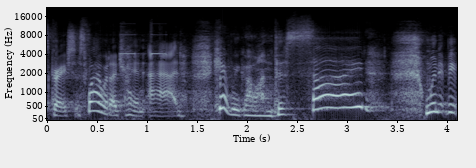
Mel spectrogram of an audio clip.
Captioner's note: timer beeps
